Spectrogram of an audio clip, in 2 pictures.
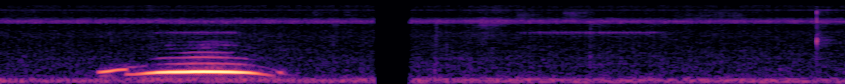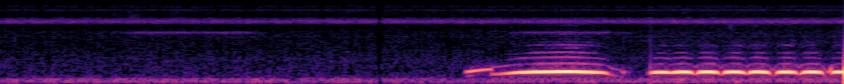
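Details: Two long whistled notes from a pink-necked green pigeon, spaced several seconds apart; the second runs straight into a quick series of short, evenly pulsed whistles.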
